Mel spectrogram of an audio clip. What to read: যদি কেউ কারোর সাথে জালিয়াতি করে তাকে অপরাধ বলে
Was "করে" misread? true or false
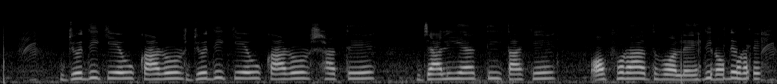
true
